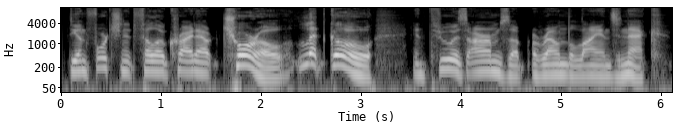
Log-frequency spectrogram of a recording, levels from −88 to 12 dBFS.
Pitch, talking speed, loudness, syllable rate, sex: 140 Hz, 165 wpm, -18 LUFS, 4.6 syllables/s, male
